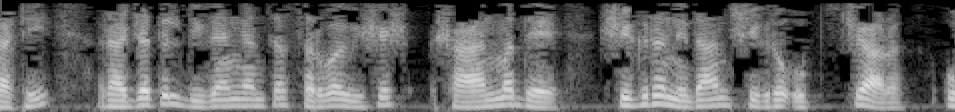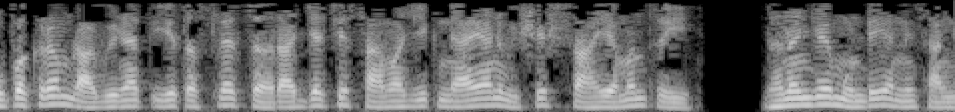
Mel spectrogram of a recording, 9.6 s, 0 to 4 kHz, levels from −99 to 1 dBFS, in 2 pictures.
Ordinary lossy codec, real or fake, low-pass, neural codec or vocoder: none; real; 3.6 kHz; none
